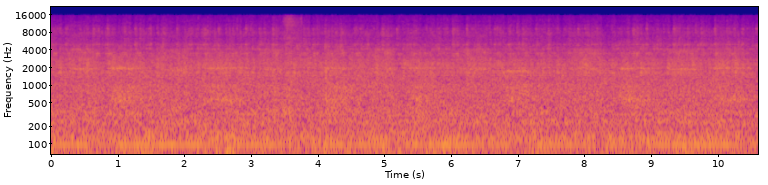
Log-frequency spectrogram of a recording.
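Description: Indoor bike trainer and drivetrain running steadily under constant pedaling at a 90–105 RPM cadence: an even mechanical whir with a low hum.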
